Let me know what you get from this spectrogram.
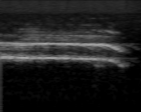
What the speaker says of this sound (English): today's animated films must have a screaming goat gag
